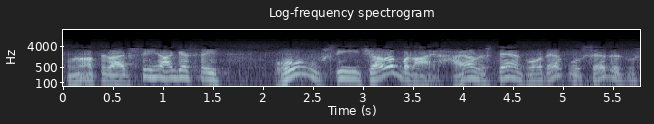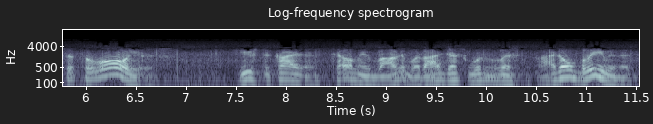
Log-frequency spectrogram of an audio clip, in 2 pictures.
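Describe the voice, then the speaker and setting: An actor playing a boozy, evasive neighbor in a 1950s radio drama, folksy and repetitive, with halting, ungrammatical speech. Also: male voice, medium pitch, big pitch swings, gravelly. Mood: agitated, rambling. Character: boozy, rambling, evasive male neighbor who likes a drink. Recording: muffled, noisy old 1950s radio recording.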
